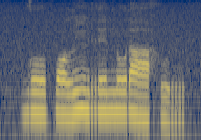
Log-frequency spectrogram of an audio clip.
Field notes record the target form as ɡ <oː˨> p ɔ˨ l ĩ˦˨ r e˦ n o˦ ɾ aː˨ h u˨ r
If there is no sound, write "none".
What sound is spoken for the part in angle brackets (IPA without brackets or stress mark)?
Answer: oː˨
